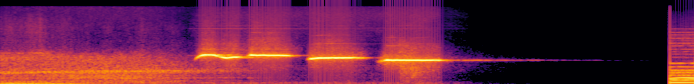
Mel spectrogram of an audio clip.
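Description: A man whistling four notes that step downward in pitch, the last one held and fading away.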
